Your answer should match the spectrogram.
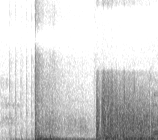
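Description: Artillery fire in the wargame Flashpoint Campaigns, counter-battery guns firing on mechanized infantry: two heavy booming blasts in quick succession, loud and close, each rolling on into a rumbling tail.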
